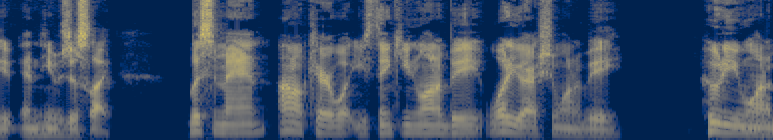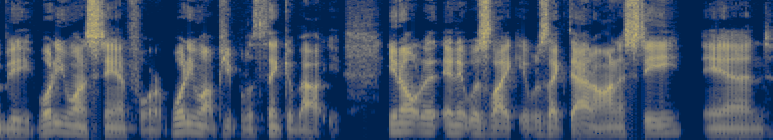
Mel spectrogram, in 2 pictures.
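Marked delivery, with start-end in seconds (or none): 1.4-8.3 put-on Southern accent, much higher pitch. Retelling what an HR person once said to him, in a Southern accent. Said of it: "he had a Southern accent".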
